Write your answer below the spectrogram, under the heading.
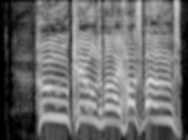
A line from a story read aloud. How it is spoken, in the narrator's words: Titania cried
